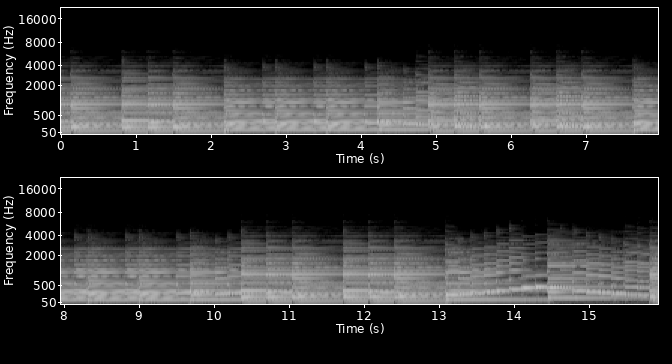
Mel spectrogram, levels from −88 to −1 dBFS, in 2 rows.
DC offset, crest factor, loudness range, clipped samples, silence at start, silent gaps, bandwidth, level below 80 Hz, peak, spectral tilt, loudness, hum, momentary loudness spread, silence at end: under 0.1%; 14 dB; 1 LU; under 0.1%; 0 s; none; 5.4 kHz; -50 dBFS; -14 dBFS; -10 dB/octave; -30 LUFS; none; 4 LU; 0 s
